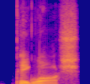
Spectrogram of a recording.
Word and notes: pigwash: British English

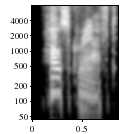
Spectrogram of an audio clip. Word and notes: housecraft: American English

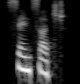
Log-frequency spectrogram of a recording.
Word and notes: Sehnsucht: Indian

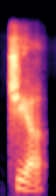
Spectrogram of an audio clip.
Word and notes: cheer: Indian

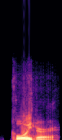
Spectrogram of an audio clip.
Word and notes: goitre: American English

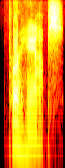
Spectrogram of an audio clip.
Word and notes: perhaps: American English

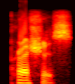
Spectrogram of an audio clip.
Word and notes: precious: American English

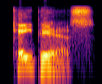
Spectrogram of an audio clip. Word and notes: capias: British English

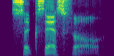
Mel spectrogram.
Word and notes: successful: British English

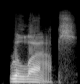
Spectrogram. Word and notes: relapse: American English

